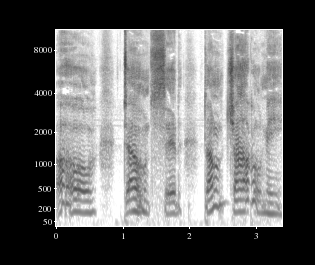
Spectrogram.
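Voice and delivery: high, drawn-out moan. Tom moans at sid, who is shaking him; moaning. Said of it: "Tom moaned out".

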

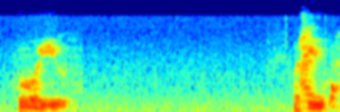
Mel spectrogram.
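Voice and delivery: feeble, weak, low half-whisper. Voicing a character who peers down at the player, in a weak half-whisper. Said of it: "very weakly seems to whisper to you".

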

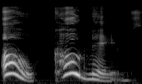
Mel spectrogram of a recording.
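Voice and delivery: very loud, fascinated cry. Reading a story, the leader answers a suggestion to use nicknames; fascinated. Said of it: "the leader says, fascinated".

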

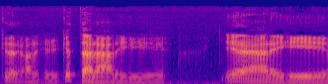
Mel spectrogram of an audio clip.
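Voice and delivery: speech gradually slipping into a New York accent. Speaker commenting aloud while playing a game, New York accent. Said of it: "My New York accent kicking in".

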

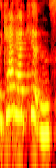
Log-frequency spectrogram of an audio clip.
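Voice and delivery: sudden, very high blurted-out delivery. Pressed for help, James speaks up to Mr. Williams, blurting out. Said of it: "James blurted out".

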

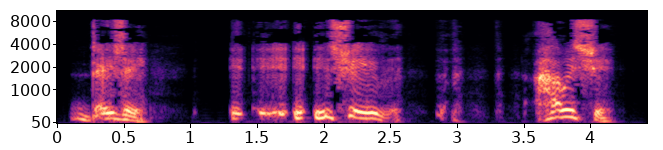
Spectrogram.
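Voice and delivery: speaking brokenly, voice breaking. Narrating a dazed colonel found in the smoking room, speaking brokenly. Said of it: "He said brokenly".

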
